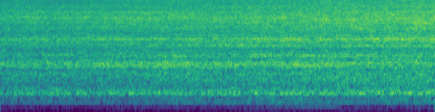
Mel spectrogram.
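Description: Handheld blow dryer running steadily, its air rush blowing on hair, with a steady motor hum beneath it.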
